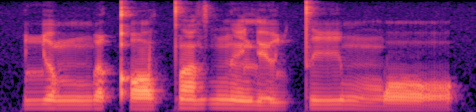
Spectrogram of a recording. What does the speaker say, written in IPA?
ʎ œ mː i qʼ ɔ lˠ t ã z n ĩ lʲ ø ʎ t iː mː ɔː

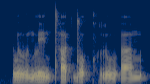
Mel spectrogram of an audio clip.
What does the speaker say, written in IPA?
l ɤː˩˦ n l e˨˩ n tʰ a˨˩ k̚ d ɔ˦˥ ʔ kʰ r oː˨˩ ʔ a˧ m

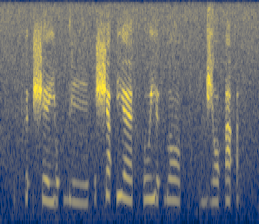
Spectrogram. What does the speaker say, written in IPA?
pʰ ɪ˦ ʔ ʃ e˨ j ʊ˦ ʔ d i˨ | ʃ ä˦ ʔ j ɛ˨ h u˦ j ɪ˦ ʔ d ɔ˦˨ | d͡ʑ ɔ˨ ʔ ä˦ ʔ

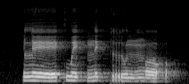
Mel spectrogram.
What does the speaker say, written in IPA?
l eː˩˦ k w e˨˩ k̚ n e˦˥ k̚ p r u˩˦ n ŋ ɔ˨˩ ʔ

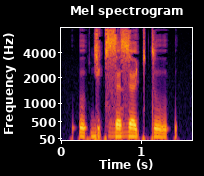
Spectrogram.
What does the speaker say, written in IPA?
ʔ u ʔ ɟ ʌ c z ə z œ c t u ʔ

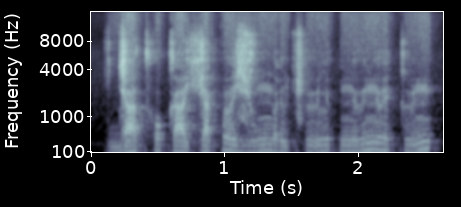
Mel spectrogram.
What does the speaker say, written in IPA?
ɟ a t̪ʰ o k a ç a k͡p ɵ e̯ ʑ u ŋ ɵ ɾ ʉ cʰ ʉ l | n ʉ n ʉ e̯ k ʉ n

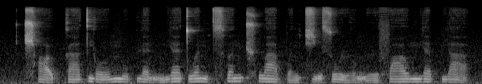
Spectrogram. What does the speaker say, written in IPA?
ʈ͡ʂʰ ɑ̰˨˩ ʊ̯ k ä˧˥ t̪ j o˧˥ ʊ̯ m u˧˥ p ɥ ɛ̰˨˩ n m j ɛ˥˧ t̪ w ə˥˩ n t͡sʰ ə˥ n ʈ͡ʂʰ w ä˥˩ p ə˧˥ n t͡ɕ ḭ˨˩ s u˥˩ ɻ ʊ̰˨˩ ŋ ɻ ɻ̩˦ f ɑ˥ ʊ̯ m j ɛ˥˧ p j ä˥˩

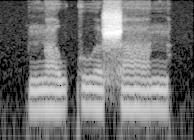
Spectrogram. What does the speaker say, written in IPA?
ŋ a˧ w k u˧ ə̯ ʂ a˧ ŋ

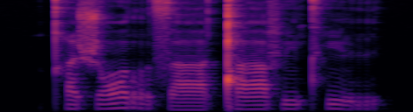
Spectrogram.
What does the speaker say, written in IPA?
qʰ e˧ ʃ ɔː˥ r s aː˩ ǃ aː˧ f ĩ˧ tʰ ĩ˥˩ r

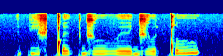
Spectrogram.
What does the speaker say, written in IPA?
pʲ e ʃ ǃ ɘː k d͡ʒ uː β ɘː d͡ʒ ʊː ǃ u

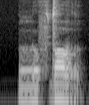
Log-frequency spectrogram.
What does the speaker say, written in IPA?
lː o f d ɒ r

